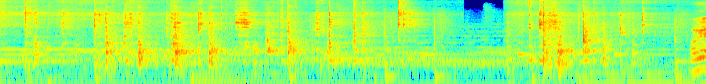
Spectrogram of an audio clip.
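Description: Onion, potato and tomato curry with garlic chutney and turmeric sautés in a pan, a steady run of metal spoon scrapes, clinks and stirring taps against the cookware over a low kitchen hum.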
